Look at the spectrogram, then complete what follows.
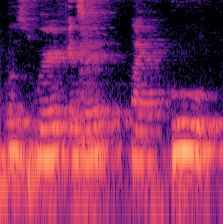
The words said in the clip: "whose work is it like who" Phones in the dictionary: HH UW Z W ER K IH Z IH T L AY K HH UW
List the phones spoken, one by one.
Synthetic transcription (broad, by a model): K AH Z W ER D IH Z IH T L AY K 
